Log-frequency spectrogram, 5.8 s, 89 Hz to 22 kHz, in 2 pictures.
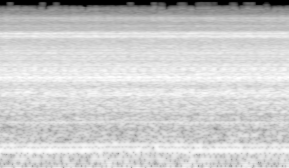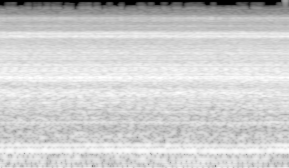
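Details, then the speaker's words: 1977 Datsun 620, first run after reviving, oil full, fresh fuel to the carburetor, throttle return not yet connected: old four-cylinder idling steadily with a light fast chatter over the drone; source unknown. "Sounds good. There's a little bit of chatter. I'm not sure what that is."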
